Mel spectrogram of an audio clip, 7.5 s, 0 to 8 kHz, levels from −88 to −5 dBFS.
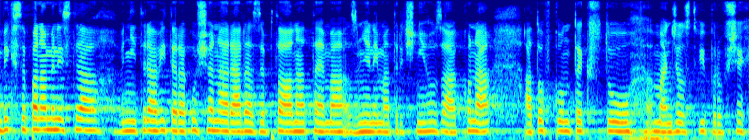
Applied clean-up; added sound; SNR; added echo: none; none; none; none.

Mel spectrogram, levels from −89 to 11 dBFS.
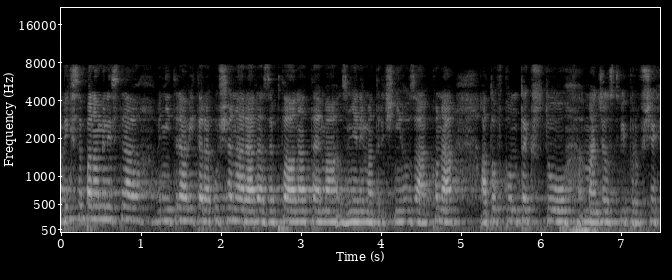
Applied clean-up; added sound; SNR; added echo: none; none; none; reverberation time 0.3 s.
